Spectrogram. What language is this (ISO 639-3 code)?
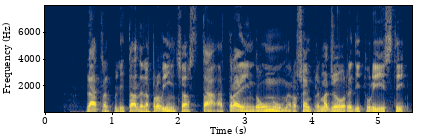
ita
